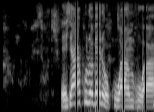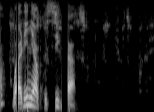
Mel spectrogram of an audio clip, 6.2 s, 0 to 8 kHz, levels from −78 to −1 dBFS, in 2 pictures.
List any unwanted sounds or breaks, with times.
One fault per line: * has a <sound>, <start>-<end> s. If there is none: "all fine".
* has a dropout, 4.3-4.4 s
